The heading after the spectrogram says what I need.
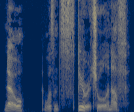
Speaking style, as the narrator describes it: he sneered

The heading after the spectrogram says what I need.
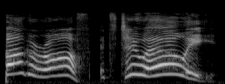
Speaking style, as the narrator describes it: he yelled

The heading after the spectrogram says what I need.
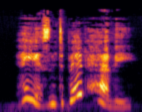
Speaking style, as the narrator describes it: said Dorothy eagerly

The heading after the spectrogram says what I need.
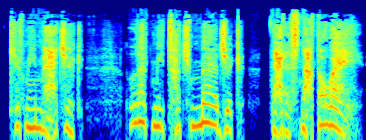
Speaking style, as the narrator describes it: hissing voice of wild magic whispers

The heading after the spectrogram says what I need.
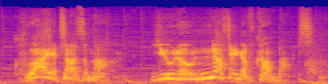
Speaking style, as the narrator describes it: Zecora grunts and says

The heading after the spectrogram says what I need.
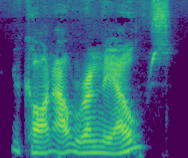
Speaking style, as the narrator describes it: Handown roared at Manquer

